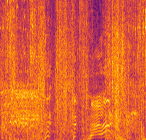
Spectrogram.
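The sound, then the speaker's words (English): A horse neighs loudly, a quavering whinny rising and falling near the middle, preceded by a couple of short squealing calls, all over a busy, noisy background, as its rider leaps it onto a wooden boardwalk amid a gunfight. “Frank had to dive to the side as Poole leaped his horse onto the boardwalk.”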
